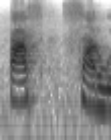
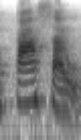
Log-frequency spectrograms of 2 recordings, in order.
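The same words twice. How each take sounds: First: "pássaro" said slowly with a long double s, pass-saro; wrong, doubled s. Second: Said in the usual way. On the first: Shown as a demonstration. Teacher showing students the wrong way: "pássaro" slow with a long ss. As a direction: drag out the ss in "pássaro" as if both letters sound. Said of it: "eu não falo". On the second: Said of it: "eu falo pássaro".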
